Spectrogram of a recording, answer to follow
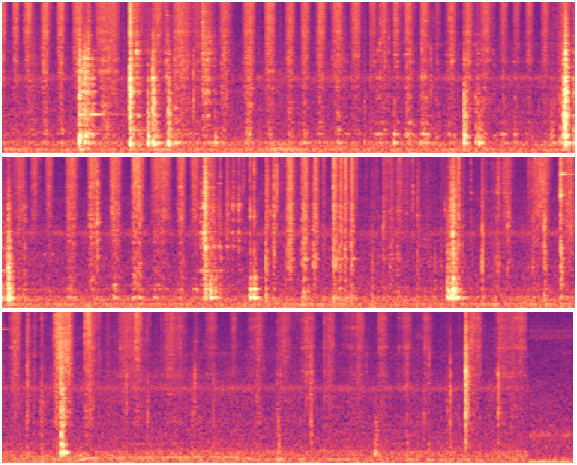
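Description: Objects handled on a wooden workbench: a quick run of light clicks and rubbing, broken by sharper knocks, the loudest a couple of seconds in and about a third of the way through. The sounds thin out over the last few seconds.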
